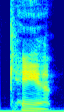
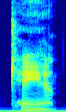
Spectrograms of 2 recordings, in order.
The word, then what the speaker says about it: can't: he'd cannot equals can't now notice I didn't finish the tea with this particular pronunciation so I kind of stopped on the tea but you can hear this part of the word more clearly so listen to it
